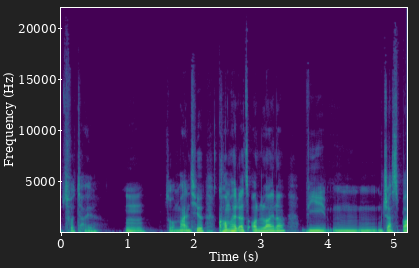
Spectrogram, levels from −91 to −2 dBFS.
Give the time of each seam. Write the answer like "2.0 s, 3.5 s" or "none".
1.5 s, 3.7 s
